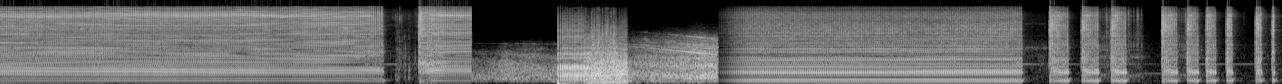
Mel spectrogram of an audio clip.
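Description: Polar Star pneumatic airsoft gun firing continuously as a loud, dense buzzing stream of shots, broken by pauses and then sputtering into short irregular bursts as the air supply runs out.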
